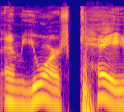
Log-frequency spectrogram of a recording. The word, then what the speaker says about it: merc: Merked comes from merc mc pronounced mur k short for mercenary.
